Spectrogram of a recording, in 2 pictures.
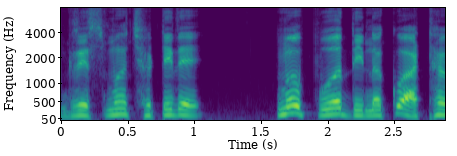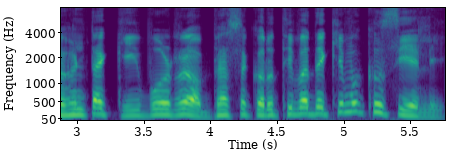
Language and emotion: Odia, happy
